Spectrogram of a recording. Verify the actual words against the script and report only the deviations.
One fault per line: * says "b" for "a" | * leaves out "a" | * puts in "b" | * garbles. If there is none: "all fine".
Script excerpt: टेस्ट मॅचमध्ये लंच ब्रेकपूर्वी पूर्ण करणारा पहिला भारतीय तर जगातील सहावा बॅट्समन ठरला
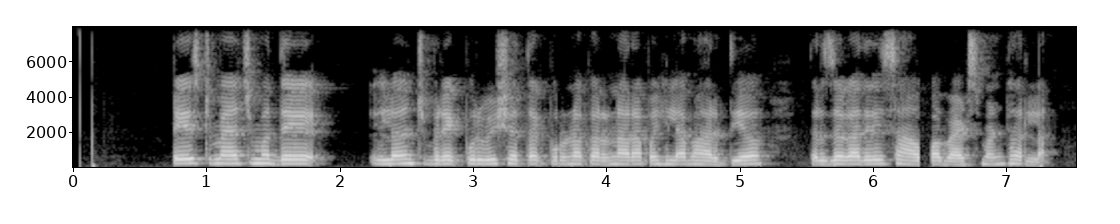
* puts in "शतक"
